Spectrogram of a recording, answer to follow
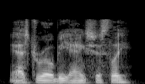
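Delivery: ordinary delivery, nothing marked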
